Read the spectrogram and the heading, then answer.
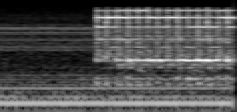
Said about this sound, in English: Will somebody get that phone?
